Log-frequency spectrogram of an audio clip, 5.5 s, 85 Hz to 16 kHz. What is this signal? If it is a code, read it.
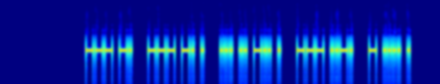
Morse code, heard as a keyed tone, about 40 wpm, 700 Hz. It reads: ON ONE SIDE OF THE
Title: Sets of 5 Words 40wpm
